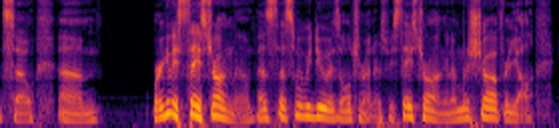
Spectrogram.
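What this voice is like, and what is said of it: Slightly off, worn-down voice. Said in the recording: “my voice is a little off. I don't know why. I think I've been on calls a lot, recording podcasts. I think my voice is just slowly starting to deteriorate a little bit”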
